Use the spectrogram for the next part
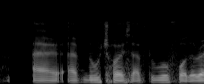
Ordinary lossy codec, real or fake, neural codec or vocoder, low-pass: none; real; none; none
